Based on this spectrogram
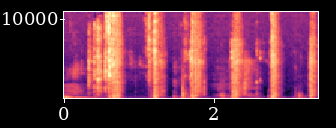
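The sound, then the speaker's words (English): Crisp crunching of a Pringles potato chip being chewed, with a series of sharp, irregular bites and crackles spread over a few seconds, no talking. “So I'm going to now put one of the Pringles in there.”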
